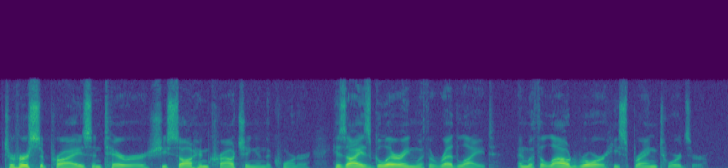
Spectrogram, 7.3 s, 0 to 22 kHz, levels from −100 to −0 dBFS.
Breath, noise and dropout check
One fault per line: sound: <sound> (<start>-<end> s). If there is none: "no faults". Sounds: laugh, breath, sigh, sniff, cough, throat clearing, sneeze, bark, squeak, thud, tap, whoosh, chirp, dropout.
no faults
